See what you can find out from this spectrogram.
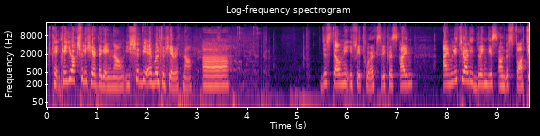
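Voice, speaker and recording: Woman chatting on a game stream. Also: medium pitch. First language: Italian. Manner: rambling, with many fillers, restarts and quick laughs. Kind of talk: casual live-stream chat while gaming.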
